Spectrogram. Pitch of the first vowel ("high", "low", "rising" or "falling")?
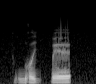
low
